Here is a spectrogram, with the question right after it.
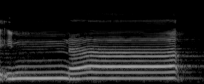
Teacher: یہاں پہ نون مشدد ہے، ان اس طرح کی آواز آنی چاہیے، تھوڑی دیر رک کر پڑھنا چاہیے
